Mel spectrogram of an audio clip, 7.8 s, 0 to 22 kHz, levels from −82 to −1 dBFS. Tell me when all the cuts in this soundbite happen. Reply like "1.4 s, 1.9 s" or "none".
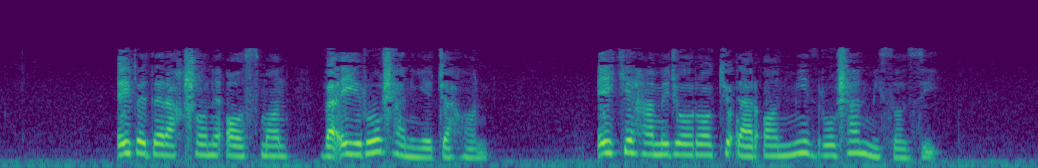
1.0 s, 5.5 s, 6.1 s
